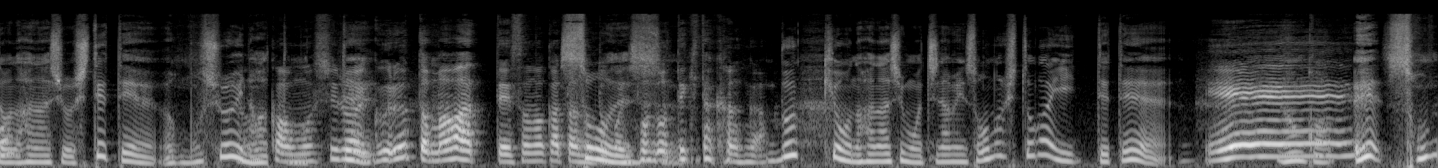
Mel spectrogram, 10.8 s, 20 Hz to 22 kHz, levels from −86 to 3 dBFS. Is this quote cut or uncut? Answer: cut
